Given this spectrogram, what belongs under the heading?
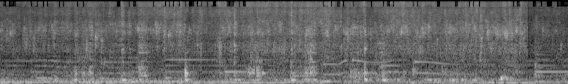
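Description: Food fries in a pan on a home stove, a steady loud sizzle with stirring scrapes and clinks throughout, close and continuous.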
